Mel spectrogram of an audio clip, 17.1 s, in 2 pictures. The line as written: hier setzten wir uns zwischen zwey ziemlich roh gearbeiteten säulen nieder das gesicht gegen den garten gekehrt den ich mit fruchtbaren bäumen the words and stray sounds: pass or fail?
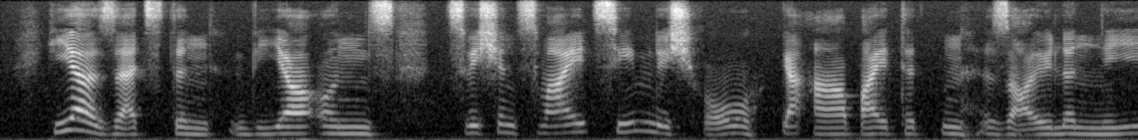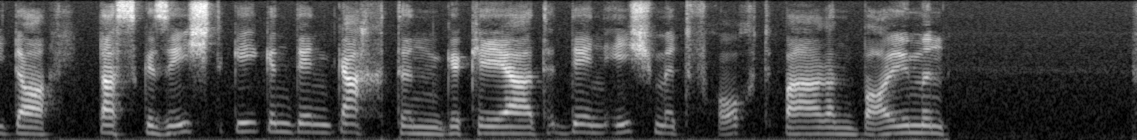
pass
